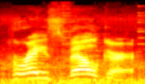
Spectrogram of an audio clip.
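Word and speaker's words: Hræsvelgr: proper pronunciation is apparently grace velgar okay that's fine that's doable and apparently you're supposed to put like a bunch of emphasis on the h so yeah that we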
